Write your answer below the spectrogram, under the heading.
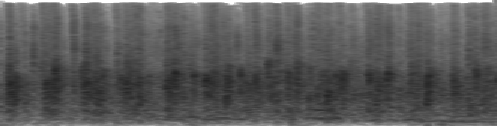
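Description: Steady applause from an audience, a dense wash of many hands clapping at a fairly loud, even level throughout, with no voices standing out.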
